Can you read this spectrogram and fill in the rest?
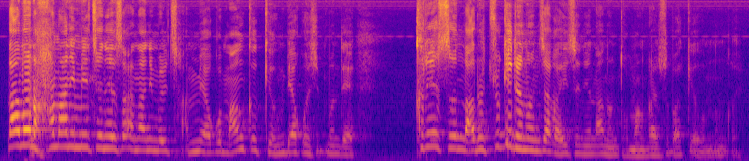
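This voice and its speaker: A man's voice: high voice, fast. A male pastor with a Gyeongsang accent, preaching a sermon in a church and acting out people's laments. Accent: Gyeongsang Korean. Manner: animated preaching with acted-out laments. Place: church sanctuary.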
